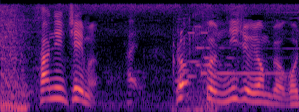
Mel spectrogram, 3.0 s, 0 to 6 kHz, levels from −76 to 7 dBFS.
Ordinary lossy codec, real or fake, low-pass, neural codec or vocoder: none; real; 5.4 kHz; none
